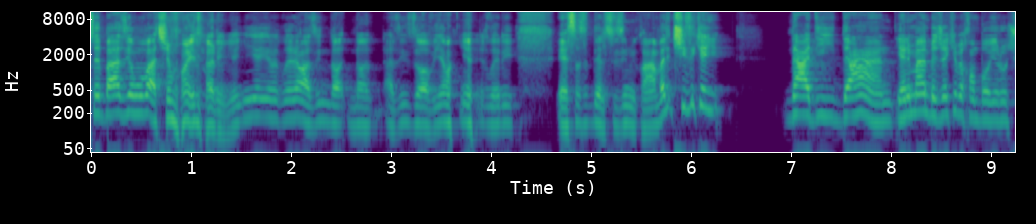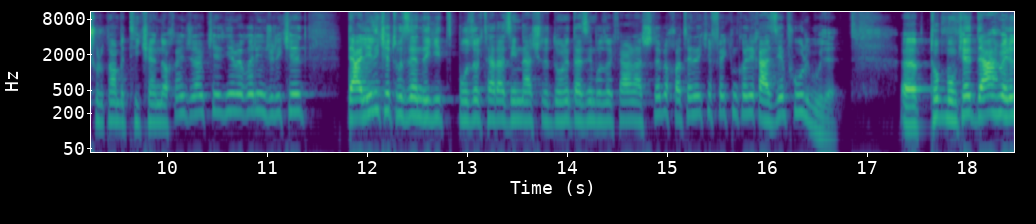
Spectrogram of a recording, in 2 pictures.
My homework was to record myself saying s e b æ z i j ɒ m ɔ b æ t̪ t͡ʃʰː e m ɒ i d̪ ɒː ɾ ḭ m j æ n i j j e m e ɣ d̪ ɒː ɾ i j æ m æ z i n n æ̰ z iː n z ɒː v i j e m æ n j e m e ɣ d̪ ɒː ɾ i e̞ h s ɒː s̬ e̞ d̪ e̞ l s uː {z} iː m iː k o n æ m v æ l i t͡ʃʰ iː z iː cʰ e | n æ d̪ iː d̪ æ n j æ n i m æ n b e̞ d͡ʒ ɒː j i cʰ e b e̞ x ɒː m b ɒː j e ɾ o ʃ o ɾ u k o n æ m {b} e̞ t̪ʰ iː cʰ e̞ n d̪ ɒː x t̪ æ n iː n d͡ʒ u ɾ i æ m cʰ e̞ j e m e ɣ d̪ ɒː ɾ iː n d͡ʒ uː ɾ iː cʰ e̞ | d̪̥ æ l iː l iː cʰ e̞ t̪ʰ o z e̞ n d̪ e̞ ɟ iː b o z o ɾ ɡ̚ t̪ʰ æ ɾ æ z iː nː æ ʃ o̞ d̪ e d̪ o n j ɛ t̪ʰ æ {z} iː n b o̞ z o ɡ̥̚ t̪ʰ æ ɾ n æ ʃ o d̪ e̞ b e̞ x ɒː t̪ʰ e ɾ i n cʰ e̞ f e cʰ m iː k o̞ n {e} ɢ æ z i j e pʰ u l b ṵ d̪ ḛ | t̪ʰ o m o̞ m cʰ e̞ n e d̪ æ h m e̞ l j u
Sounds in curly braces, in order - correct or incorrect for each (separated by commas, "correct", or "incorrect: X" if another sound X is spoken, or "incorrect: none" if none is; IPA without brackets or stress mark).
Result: correct, correct, correct, incorrect: i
